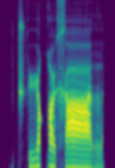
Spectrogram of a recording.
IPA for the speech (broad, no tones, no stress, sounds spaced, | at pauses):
t͡ʃʼ y q y x a r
